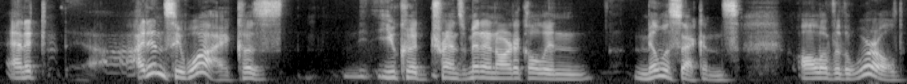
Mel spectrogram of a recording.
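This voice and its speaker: A man co-hosting a podcast, speaking in a reflective, halting way. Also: fairly high pitch, very animated, dry recording. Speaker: podcast co-host. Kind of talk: casual conversation.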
